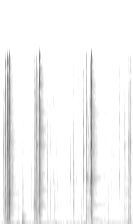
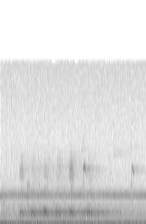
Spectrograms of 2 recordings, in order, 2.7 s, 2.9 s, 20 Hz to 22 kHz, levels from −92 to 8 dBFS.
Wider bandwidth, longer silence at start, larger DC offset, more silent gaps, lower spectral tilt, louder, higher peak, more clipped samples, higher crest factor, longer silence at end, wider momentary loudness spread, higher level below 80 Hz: about the same, 16.5 kHz vs 16 kHz; first, 0.15 s vs 0 s; neither; neither; second, 2.5 dB/octave vs -5 dB/octave; first, -39 LUFS vs -43 LUFS; first, -8 dBFS vs -26 dBFS; neither; first, 38 dB vs 12 dB; first, 0.8 s vs 0 s; about the same, 4 LU vs 3 LU; second, -76 dBFS vs -42 dBFS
